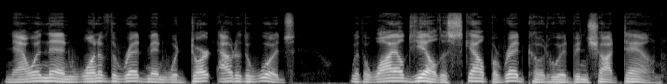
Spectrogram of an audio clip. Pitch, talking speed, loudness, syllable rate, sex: 125 Hz, 250 wpm, -17 LUFS, 4.9 syllables/s, male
